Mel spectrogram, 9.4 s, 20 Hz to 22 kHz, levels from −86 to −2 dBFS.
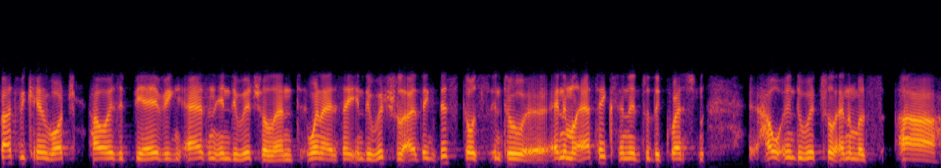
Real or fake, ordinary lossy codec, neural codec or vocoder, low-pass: real; Opus, 32 kbps; none; 5.4 kHz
